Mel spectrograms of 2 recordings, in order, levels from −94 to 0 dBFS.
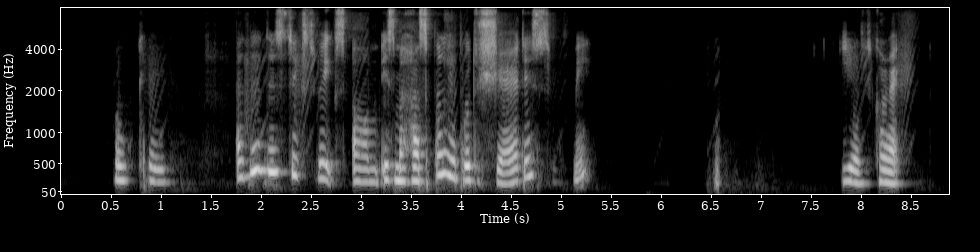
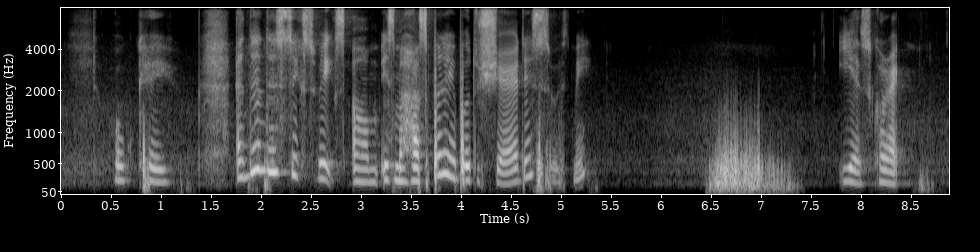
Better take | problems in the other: second | noise reduction (neural mask model DeepFilterNet 3)

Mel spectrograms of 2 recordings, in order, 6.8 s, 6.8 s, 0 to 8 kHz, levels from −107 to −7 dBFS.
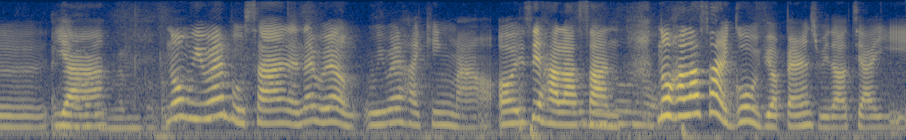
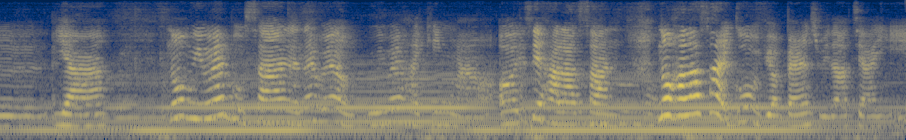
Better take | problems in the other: first | background sound (Bowed string instrument); 6 dB below the speech // room echo; dies away in 0.2 s

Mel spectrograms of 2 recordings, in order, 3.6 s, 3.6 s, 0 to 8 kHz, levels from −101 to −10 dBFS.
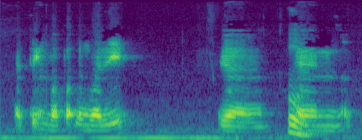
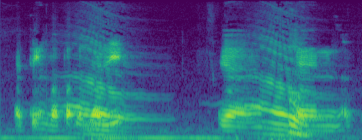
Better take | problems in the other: first | background sound (Race car, auto racing); 4 dB below the speech

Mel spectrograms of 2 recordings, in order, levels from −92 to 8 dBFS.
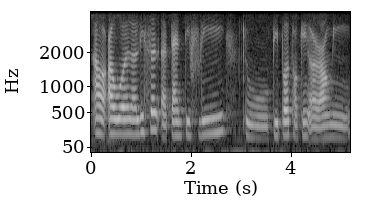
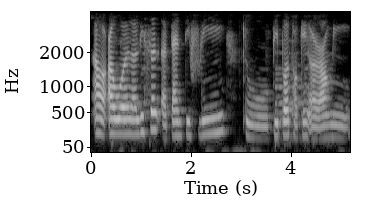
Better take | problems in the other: first | noise reduction (classical method log-MMSE)

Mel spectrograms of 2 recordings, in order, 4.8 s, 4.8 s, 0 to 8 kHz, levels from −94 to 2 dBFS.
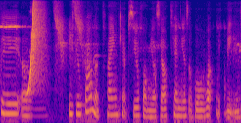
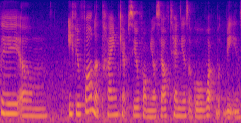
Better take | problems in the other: second | noise reduction (neural mask model RNNoise)

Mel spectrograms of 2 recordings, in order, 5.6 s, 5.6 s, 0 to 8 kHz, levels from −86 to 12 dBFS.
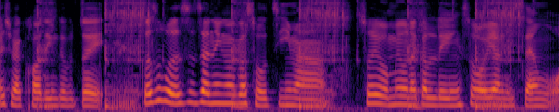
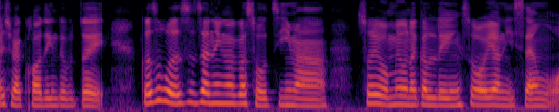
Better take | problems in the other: second | background sound (Fart); 13 dB below the speech

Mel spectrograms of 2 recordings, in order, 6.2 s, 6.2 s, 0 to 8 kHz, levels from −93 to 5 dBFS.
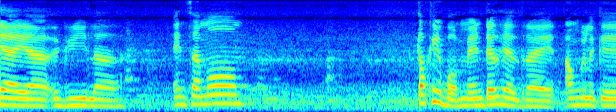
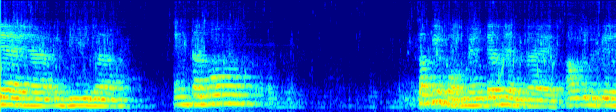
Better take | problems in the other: first | noise reduction (neural separator model SepFormer DNS4)

